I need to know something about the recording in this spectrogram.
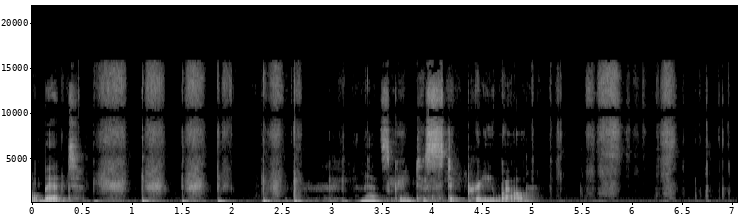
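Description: Hands rub and rustle a strip of paper.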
